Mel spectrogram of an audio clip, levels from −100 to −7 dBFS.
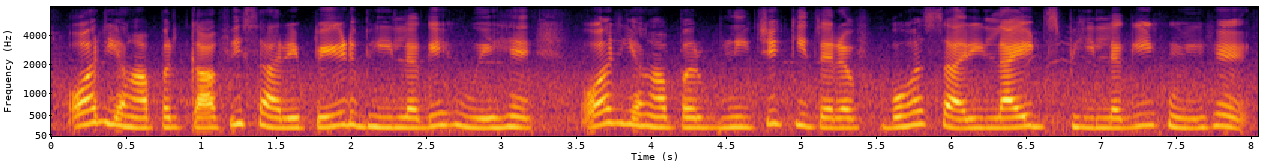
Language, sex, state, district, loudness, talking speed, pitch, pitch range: Hindi, female, Bihar, Saharsa, -21 LUFS, 170 wpm, 225 Hz, 215-265 Hz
